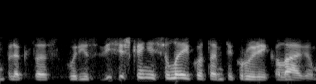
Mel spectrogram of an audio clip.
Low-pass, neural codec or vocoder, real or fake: 3.6 kHz; none; real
